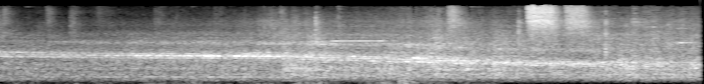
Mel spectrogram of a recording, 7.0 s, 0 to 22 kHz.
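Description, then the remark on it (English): A 6 subway train rumbles steadily and loudly through an underground tunnel past the closed Old City Hall Station without stopping, on its turnaround loop after the last stop, its wheels giving off a thin metallic squeal above the constant roar for the whole stretch. “Today, the 6 train no longer stops at Old City Hall Station, but it does go through it.”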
